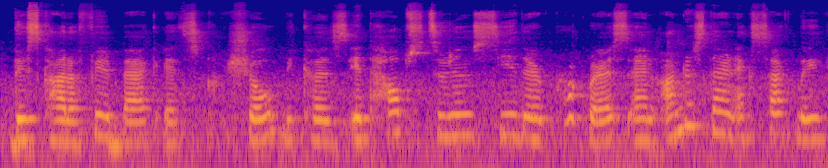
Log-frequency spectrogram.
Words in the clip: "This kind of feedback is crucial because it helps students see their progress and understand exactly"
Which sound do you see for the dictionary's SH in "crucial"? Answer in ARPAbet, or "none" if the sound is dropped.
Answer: none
